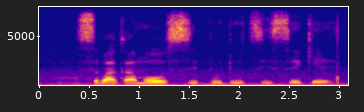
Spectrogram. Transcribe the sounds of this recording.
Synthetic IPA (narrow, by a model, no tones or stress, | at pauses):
sɪbakʼamosɪpʼʊdut͡sʼisɪkʼɪ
